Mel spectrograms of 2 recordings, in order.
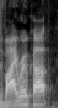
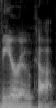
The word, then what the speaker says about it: Virocop: I will cede that I pronounce this game incorrectly but I enjoy pronouncing any I'm sure it's vyro cop I just like to say it Veeru cop it's sort of continental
